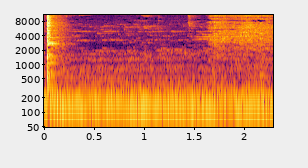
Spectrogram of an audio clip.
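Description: A glass bowl clinks once right at the start, its ring dying away quickly, over a steady low hum.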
